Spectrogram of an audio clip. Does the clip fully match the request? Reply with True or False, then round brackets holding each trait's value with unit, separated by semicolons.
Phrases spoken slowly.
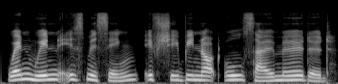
False (175 wpm)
